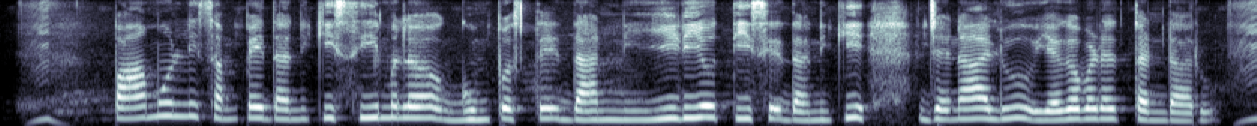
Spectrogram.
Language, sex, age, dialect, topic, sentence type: Telugu, female, 18-24, Southern, agriculture, statement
